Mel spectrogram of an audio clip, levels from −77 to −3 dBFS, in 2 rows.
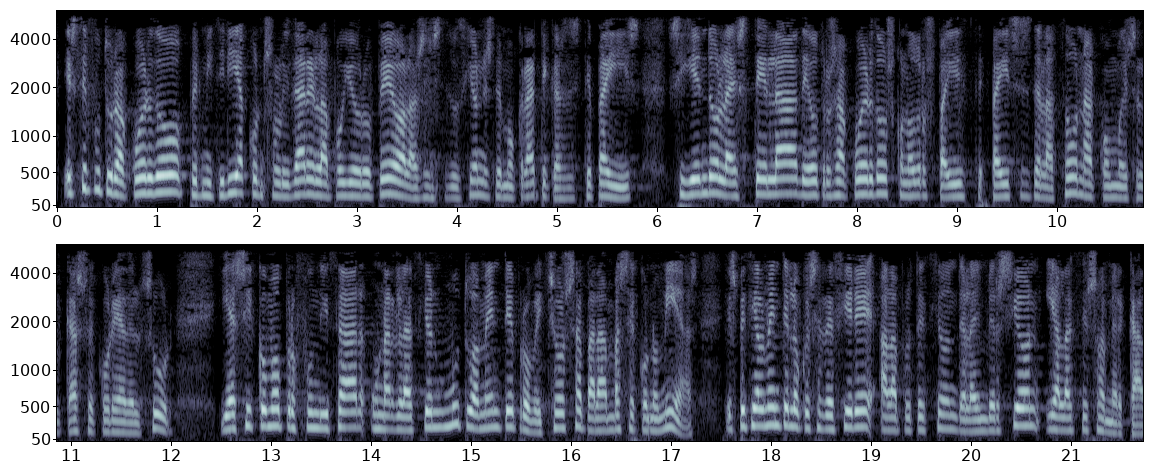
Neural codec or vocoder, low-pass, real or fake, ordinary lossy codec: none; 5.4 kHz; real; none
